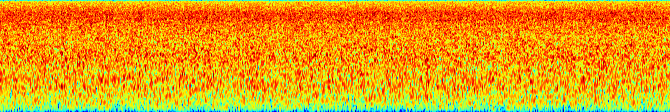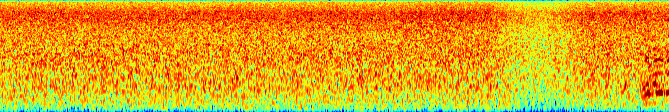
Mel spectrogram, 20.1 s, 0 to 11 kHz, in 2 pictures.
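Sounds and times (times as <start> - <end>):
waterfall rushing water: 0.0 - 20.0.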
